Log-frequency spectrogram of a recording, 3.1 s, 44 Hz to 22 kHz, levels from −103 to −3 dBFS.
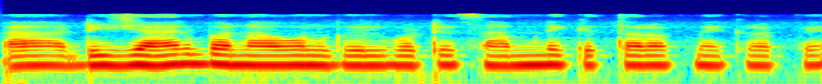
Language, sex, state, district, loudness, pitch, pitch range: Bhojpuri, female, Uttar Pradesh, Ghazipur, -16 LUFS, 180 Hz, 180-185 Hz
